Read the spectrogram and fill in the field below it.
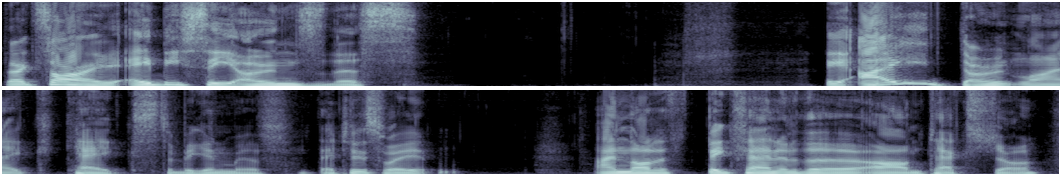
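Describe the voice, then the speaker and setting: A man's voice: fairly low pitch, lively intonation, slow, long pauses, dry recording, studio quality. A young man live-streaming a game, chatting casually in a rambling way, swearing freely, with wry asides to his viewers.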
